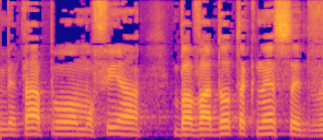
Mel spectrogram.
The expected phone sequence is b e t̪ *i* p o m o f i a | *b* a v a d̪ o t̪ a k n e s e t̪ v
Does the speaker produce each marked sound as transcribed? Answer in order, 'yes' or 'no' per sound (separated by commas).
no, yes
